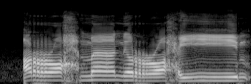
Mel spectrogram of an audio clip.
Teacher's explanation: sifat ra ni mesti tikrar ataupun takrir, dia bergetar.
